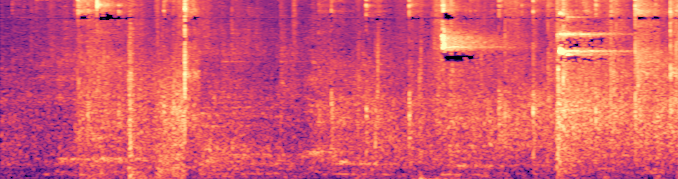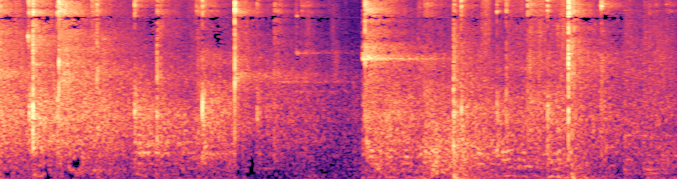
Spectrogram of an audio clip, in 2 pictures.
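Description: A table tennis ball clicks back and forth off paddles and a table, echoing in a large hall.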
